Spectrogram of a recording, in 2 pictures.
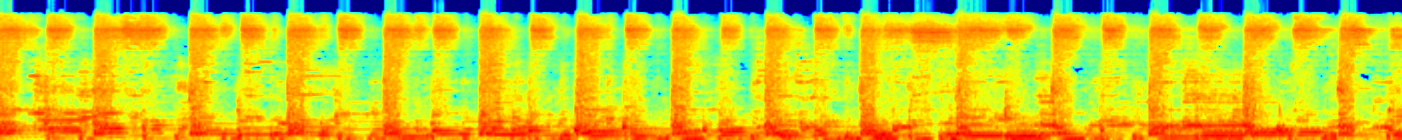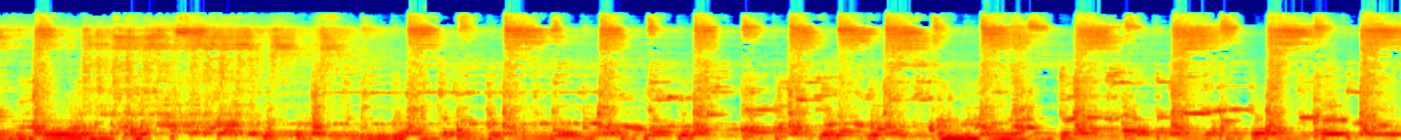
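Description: Live blues-rock band playing an instrumental stretch: electric guitars over bass guitar, a drum kit keeping a steady beat, and congas.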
